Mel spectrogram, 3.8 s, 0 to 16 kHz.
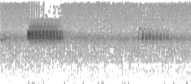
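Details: Lone bald eagle eaglet in the Big Bear nest on 7 June 2019, recorded by nest camera. A single loud, high, sustained piping note is followed a second later by a rapid series of short chittering peeps against steady hiss.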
